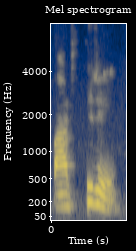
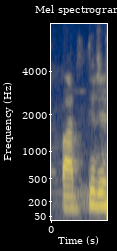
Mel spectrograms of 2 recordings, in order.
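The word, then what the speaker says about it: partire: আচ্ছা, লাস্টের যে পার্থিরে হবে এটা পি, তারপরে আ এর রে, পার, টি ই এর রে এ, পার্থিরে, পার্থিরে শব্দের অর্থ রওনা দেওয়া।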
